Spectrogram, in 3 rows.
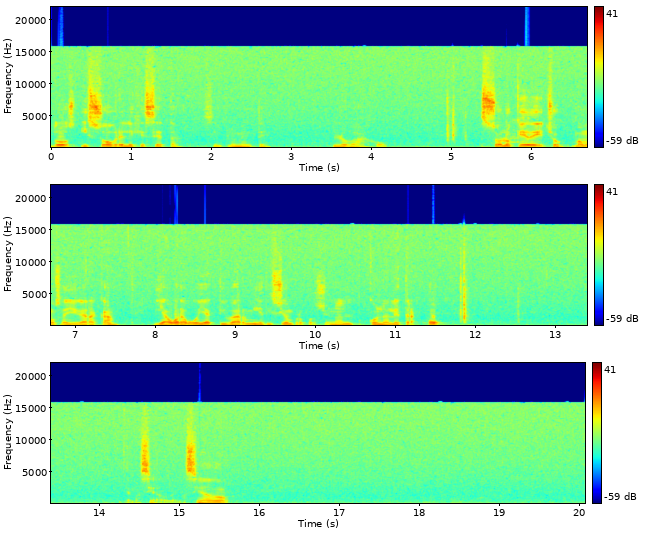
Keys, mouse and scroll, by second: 1.3-5.1 drag, 5.0 ctrl+z, 6.5-7.8 drag, 11.9 o, 13.4 click, 14.1-14.5 scroll up 2, 14.8-15.3 scroll up 2, 15.6 scroll up 2, 16.0-16.6 scroll down 4, 18.8-19.2 scroll up 2.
